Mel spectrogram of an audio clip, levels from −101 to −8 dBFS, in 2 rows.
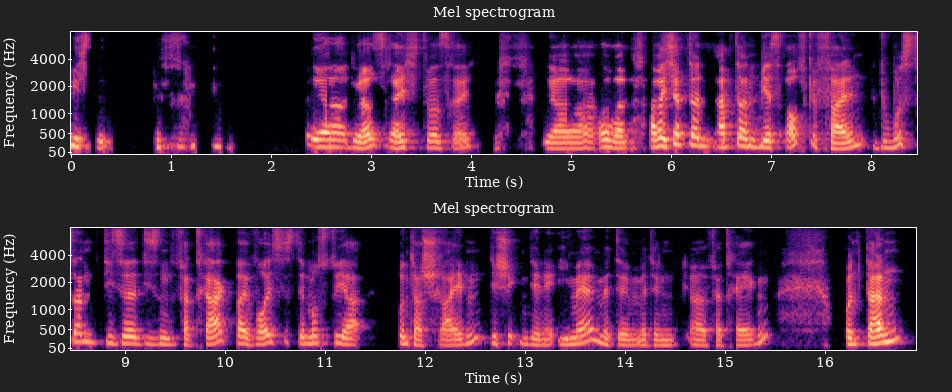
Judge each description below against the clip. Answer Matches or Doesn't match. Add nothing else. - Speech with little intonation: Doesn't match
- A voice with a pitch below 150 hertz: Doesn't match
